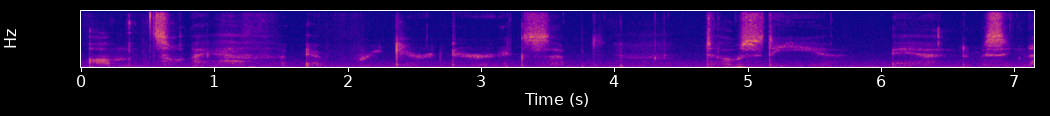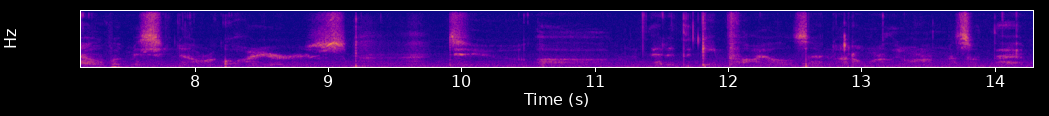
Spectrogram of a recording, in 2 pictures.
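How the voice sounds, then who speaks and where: A man hosts a gameplay video entirely in a soft, breathy whisper. His ASMR-style commentary comes in short, halting pieces, with pauses in the middle of his sentences. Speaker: gaming video host.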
